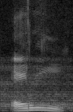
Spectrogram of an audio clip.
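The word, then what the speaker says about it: خسروا: Oru, bukan ru, tapi oru, ya.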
